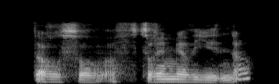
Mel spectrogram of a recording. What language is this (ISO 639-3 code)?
kab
